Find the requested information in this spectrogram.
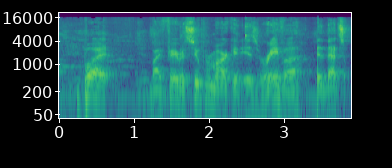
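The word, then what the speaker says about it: REWE: But my favorite supermarket is Reva. That's R-E-W-E, and it sounds like Raver to me. That's how I remember it. Reva.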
